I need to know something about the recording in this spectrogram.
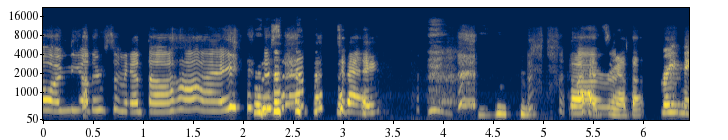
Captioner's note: laughter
